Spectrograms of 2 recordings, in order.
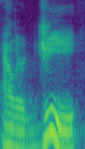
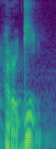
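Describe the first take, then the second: First: It is pronounced the English way, with English g. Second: It is pronounced the German way, with German g. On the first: "In English" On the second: "but in German"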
